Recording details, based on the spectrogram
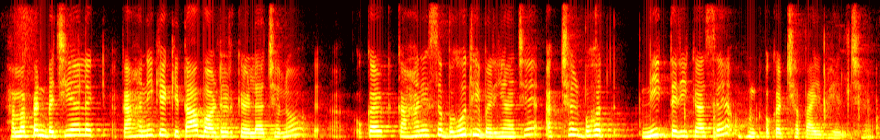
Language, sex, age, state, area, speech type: Maithili, female, 45-60, Bihar, urban, spontaneous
